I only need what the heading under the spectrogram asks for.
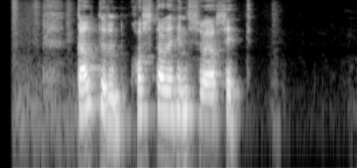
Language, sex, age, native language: Icelandic, female, 50-59, Icelandic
